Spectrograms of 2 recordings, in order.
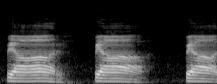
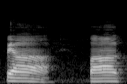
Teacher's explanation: प्या या देर तक बोला जा रहा है या में बड़े आ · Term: बड़े आ की मात्रा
